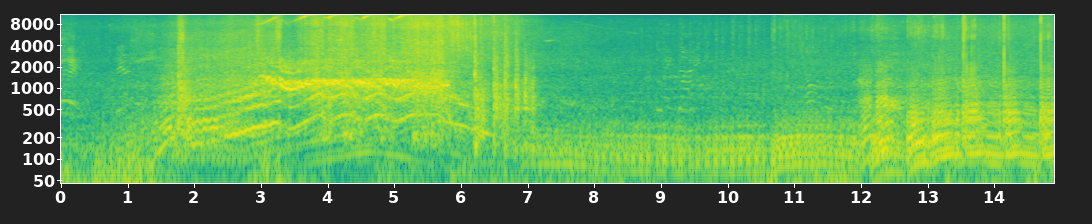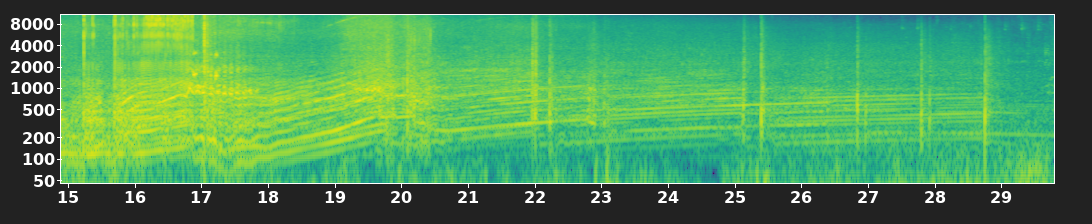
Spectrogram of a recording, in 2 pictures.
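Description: Turbocharged drag cars, among them an RB25DET-swapped Nissan 200SX, being revved hard at the start line with tyre squeal and sharp exhaust pops and crackles, in two loud spells. Near the end the cars launch and accelerate away, their engine notes climbing through the gears and fading into the distance.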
